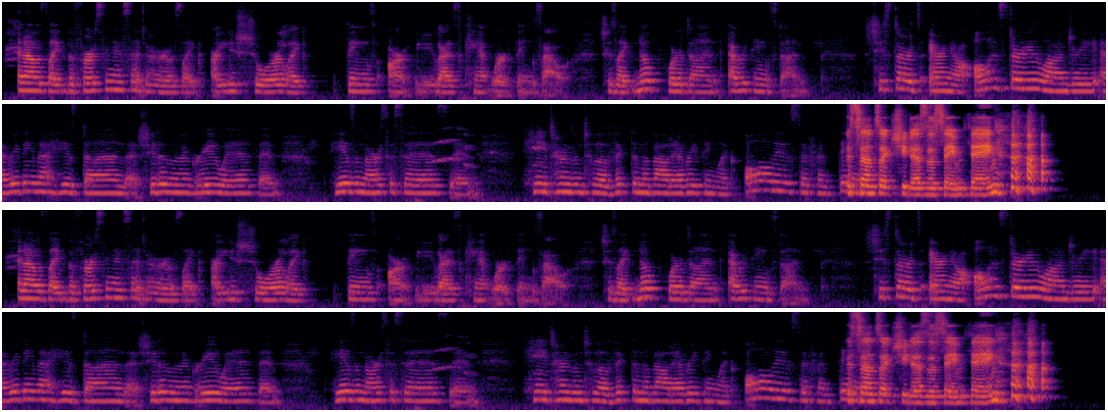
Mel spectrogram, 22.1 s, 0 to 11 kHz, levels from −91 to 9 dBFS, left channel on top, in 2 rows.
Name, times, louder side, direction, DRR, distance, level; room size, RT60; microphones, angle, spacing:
voice 1, 0.1-3.0 3.5-5.6 6.0-8.0 8.7-13.8 14.4-15.8 16.3-19.8, left 1 dB, 20° left, 0.6 m, -37 dB
voice 2, 19.5-21.5, left 5 dB, 55° left, 0.6 m, -25 dB
3.3 x 2.8 x 2.5 m
head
